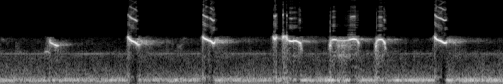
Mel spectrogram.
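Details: Osprey alarm from a Long Island, New York nest-cam as the mother drives an intruding osprey away in the evening: separate piercing, downslurred whistles, a few clipped double notes, with a low background hum.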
